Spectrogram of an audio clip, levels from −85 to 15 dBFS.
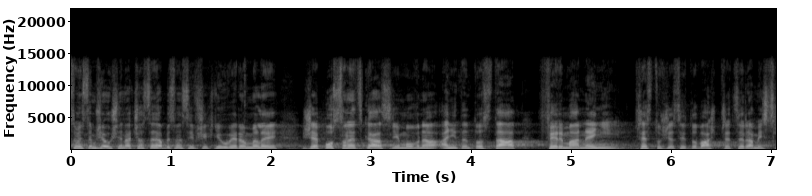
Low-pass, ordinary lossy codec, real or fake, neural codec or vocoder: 14.4 kHz; AAC, 96 kbps; real; none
